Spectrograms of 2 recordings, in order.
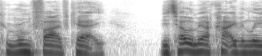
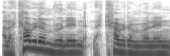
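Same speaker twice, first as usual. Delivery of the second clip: ordinary delivery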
